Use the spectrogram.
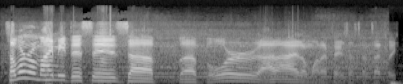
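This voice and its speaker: A man's voice: a little high, big pitch swings, moderate pace, sharp tone, lo-fi sound. A man streaming a let's play, giving casual, irreverent commentary with plenty of swearing. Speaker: game streamer. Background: faint music.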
